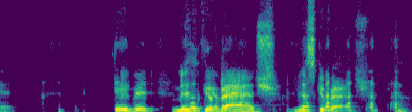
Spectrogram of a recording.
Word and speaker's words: Miscavige: Miscavige. It's easy, babe. Just remember the vag part.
